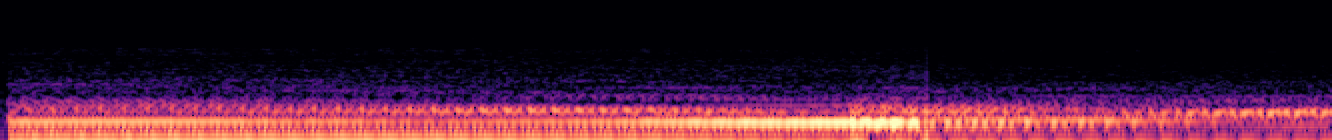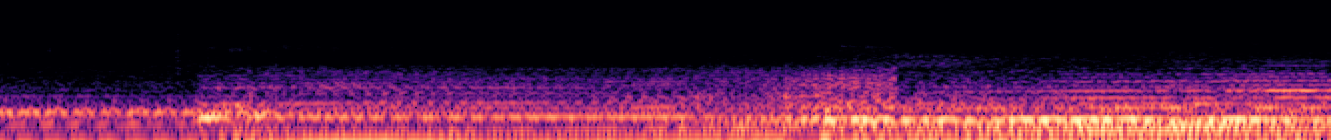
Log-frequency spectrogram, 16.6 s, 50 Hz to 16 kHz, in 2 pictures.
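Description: Chevy Tahoe's V8 running and driving, a steady low exhaust rumble with some revving. The sound changes abruptly at cuts about six, ten and fourteen seconds in.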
